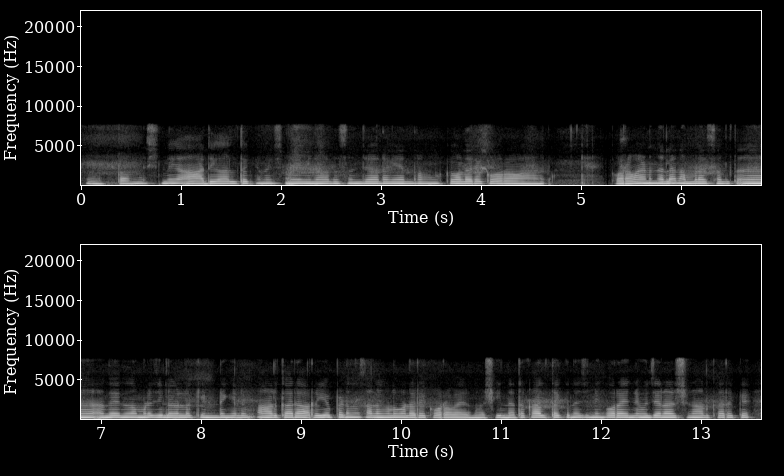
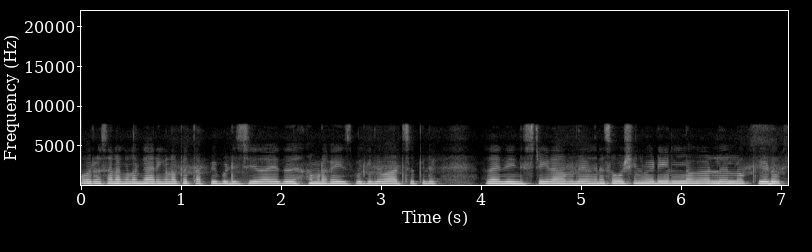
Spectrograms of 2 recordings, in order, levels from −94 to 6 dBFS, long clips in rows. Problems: background sounds at intervals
